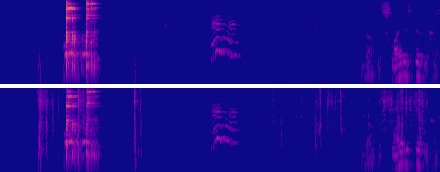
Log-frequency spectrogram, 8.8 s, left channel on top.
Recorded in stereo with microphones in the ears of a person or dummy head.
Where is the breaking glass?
50° left (ahead or behind), 0.9 m.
